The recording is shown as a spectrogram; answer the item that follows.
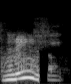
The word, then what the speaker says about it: Mina: She's at a a video shoot, and her friend Meta. I'm gonna be saying that wrong. Is there and it's Mina. – Mina. – Like Zena, Mina.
